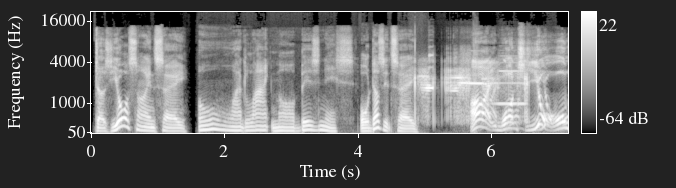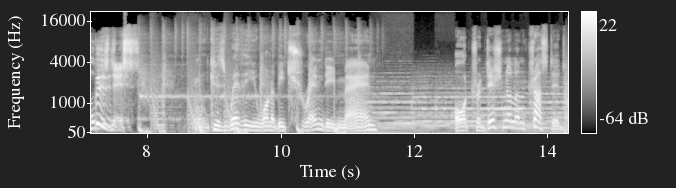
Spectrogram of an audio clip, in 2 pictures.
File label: Commercial; Daw Signs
